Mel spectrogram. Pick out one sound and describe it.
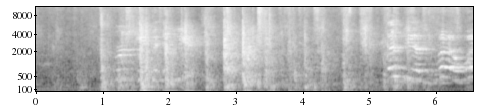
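Feet thump and shuffle across a wooden stage.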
